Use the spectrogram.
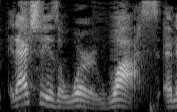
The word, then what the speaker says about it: UAS: means great power okay so it's uh properly pronounced it's was um but lots of people know us lots of your viewers actually will know us as uas properties okay um but back to the starting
